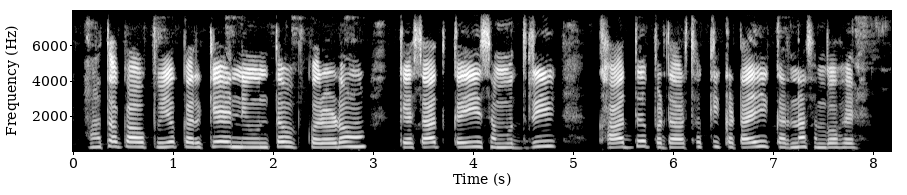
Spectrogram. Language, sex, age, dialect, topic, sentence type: Hindi, female, 56-60, Awadhi Bundeli, agriculture, statement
